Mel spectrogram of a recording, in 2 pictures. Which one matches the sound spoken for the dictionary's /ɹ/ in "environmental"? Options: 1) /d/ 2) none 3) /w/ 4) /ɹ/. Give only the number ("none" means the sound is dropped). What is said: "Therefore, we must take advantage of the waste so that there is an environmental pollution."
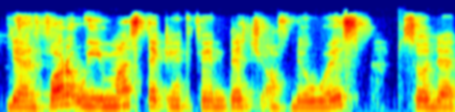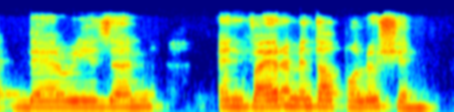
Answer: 4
